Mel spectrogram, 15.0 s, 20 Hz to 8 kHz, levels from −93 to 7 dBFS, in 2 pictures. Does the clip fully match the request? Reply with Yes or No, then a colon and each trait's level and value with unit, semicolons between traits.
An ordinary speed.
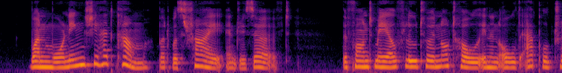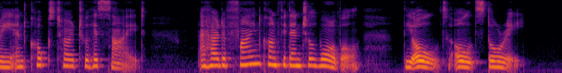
Yes: average, 155 wpm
